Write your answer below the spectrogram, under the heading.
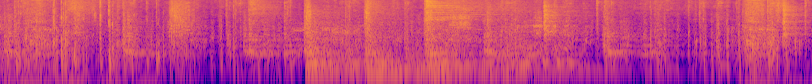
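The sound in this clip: Horse hooves clip-clop in a steady, dense run of hits, with occasional heavier thuds, filling the whole stretch at a fairly even level.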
